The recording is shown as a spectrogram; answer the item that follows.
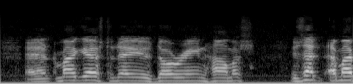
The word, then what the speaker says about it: Doreen Hammas: And my guest today is DoreenHammas. Am I pronouncing that right, Doreen?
